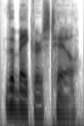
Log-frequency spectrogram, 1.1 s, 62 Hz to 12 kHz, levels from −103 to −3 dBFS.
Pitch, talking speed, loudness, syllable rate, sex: 115 Hz, 160 wpm, -18 LUFS, 4.3 syllables/s, male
